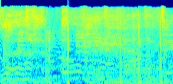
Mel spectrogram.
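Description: Pop song playing as a soundtrack, with a sung vocal line over a band and a sharp percussive hit a little under a second in. No firework bangs stand out from the music.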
